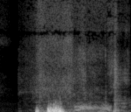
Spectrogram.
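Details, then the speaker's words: A brief snorting whoosh followed by a softer hissing tone: cycling air noise of the speaker's own ventilator, which he points out while talking in a podcast recording. "that noise earring is my ventilator and welcome to patron as they were not my Star Wars podcast"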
